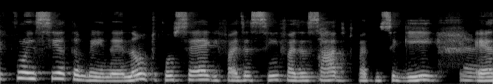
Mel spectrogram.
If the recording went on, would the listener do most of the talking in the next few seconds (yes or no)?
no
